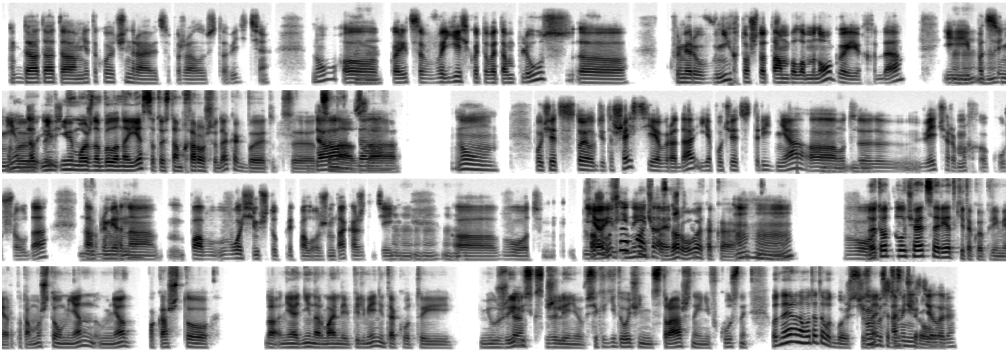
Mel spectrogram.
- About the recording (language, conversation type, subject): Russian, unstructured, Что вас больше всего раздражает в готовых блюдах из магазина?
- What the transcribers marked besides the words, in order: none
